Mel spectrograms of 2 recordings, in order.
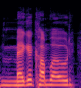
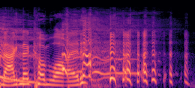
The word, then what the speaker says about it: magna cum laude: High school football captain, like graduated mega cum laude, Sorry, what? graduated magna cum laude, I love that for him. magna cum laude. I always say it wrong.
